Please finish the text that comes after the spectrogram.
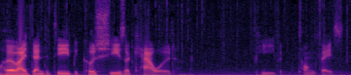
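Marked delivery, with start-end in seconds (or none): none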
